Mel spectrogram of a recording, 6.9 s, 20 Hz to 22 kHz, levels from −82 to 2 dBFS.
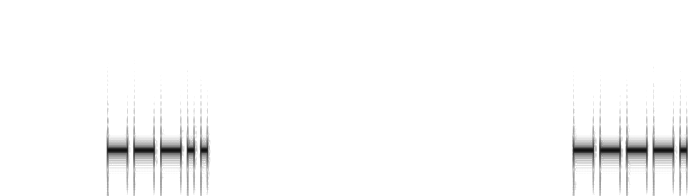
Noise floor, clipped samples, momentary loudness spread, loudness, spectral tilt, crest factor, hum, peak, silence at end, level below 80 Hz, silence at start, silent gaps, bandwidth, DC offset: under -90 dBFS; under 0.1%; 6 LU; -10 LUFS; -2.5 dB/octave; 10 dB; none; -4 dBFS; 0 s; -82 dBFS; 1.05 s; none; 1.7 kHz; under 0.1%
